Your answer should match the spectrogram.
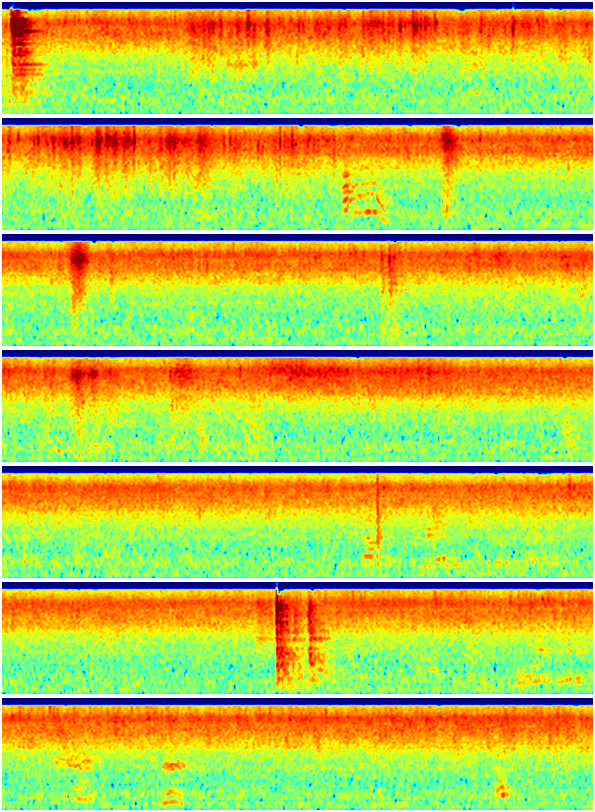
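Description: Steady sizzling of beef patties and egg-soaked bread frying in several stainless steel pans on a gas range, with scattered sharp clanks of pans and utensils being handled, the loudest just after the start and about three-quarters of the way through.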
